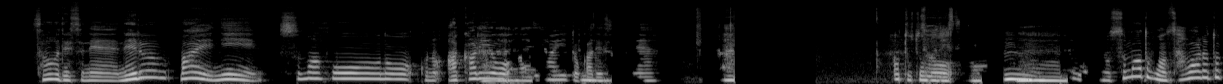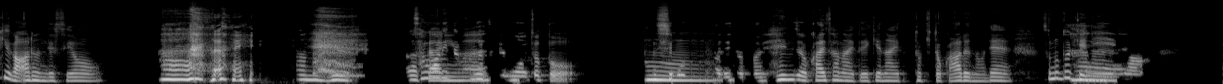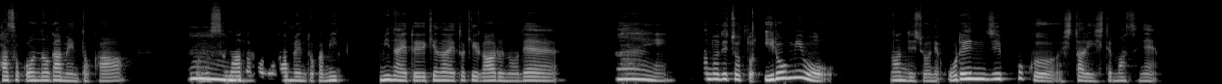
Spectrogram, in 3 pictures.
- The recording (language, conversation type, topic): Japanese, podcast, 睡眠の質を上げるために普段どんなことをしていますか？
- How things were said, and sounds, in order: distorted speech; tapping; laughing while speaking: "はい"; other background noise; laughing while speaking: "なので"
